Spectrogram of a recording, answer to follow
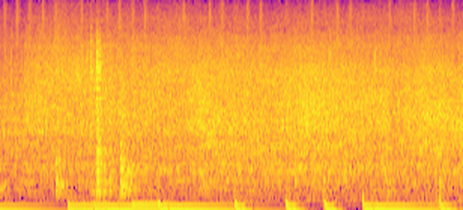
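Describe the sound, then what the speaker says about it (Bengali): Chicken frying in a pan with the lid lifted off, giving a steady, loud sizzle and crackle with a few sharper pops throughout, close up and with no voices. "আমার চিকেনের ভাজা ভাজা হয়ে গেল"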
